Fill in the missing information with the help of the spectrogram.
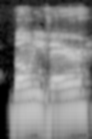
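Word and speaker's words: Bon Iver: machine uh big red machine i know uh bony bear is i really hope i'm pronouncing that correctly oh you got it yeah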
